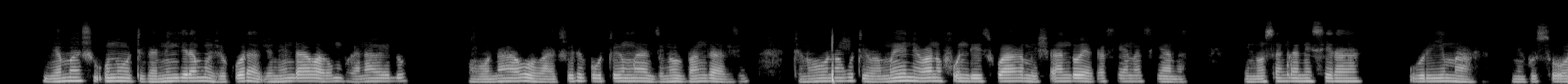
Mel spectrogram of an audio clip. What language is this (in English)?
Ndau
